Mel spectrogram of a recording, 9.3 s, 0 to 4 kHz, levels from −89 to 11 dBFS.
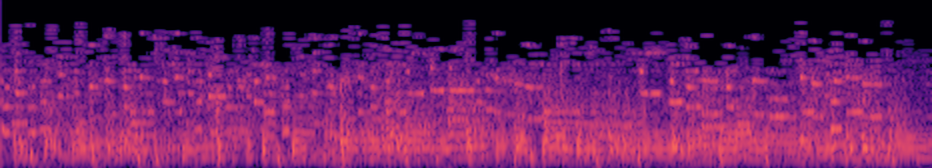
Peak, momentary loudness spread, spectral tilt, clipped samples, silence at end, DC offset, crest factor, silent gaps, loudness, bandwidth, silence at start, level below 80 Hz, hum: -12 dBFS; 4 LU; -9 dB/octave; under 0.1%; 0 s; under 0.1%; 16 dB; none; -29 LUFS; 3.1 kHz; 0 s; -46 dBFS; none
